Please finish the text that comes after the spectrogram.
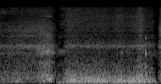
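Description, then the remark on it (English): Loud, wheezy breathing through the nose, with a steady hissing rasp that pauses briefly twice between breaths. No one speaks. “and said, can you hear how loud you're breathing?”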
